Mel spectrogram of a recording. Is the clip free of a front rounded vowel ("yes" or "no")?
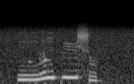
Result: no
